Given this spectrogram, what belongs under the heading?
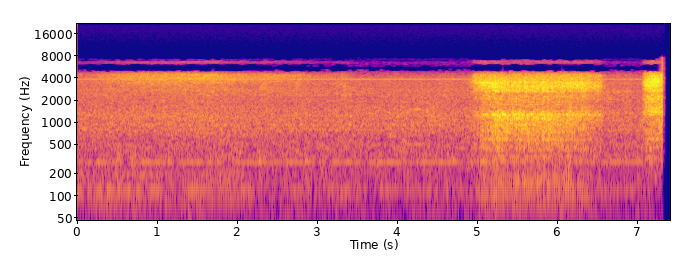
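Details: An adult snores while asleep with low, rumbling, fluttering breathing that swells into a louder harsh burst near the end, and a baby is startled by the sound.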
